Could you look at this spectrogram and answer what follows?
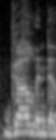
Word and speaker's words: Glinda: from Wicked toss toss that's Glinda ginda the G the g is silent that's how she became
